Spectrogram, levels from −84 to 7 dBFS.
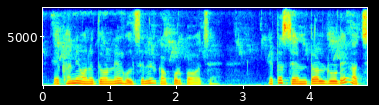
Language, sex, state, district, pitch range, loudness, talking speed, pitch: Bengali, female, Tripura, Dhalai, 180-215 Hz, -17 LUFS, 160 wpm, 200 Hz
